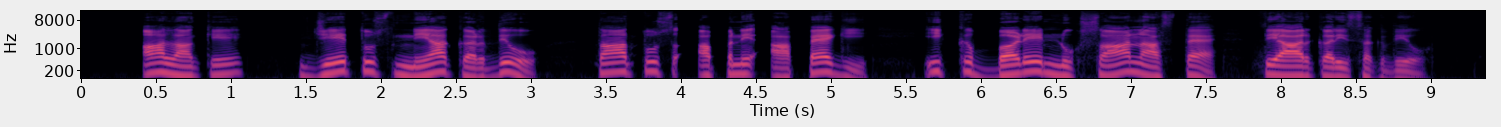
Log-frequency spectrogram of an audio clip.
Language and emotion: Dogri, neutral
